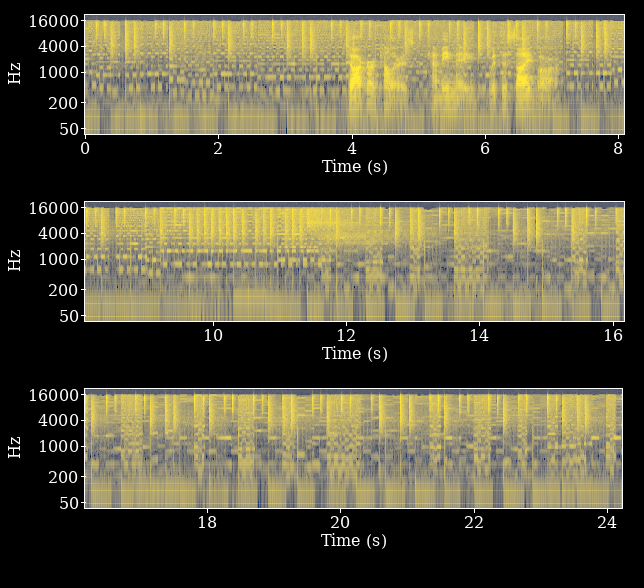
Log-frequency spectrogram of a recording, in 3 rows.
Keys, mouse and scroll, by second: 0.5-24.0 drag, 24.0 right click.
